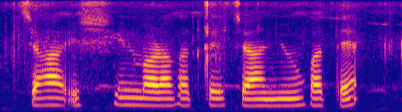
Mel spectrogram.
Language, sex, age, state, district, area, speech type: Santali, female, 18-30, West Bengal, Birbhum, rural, spontaneous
